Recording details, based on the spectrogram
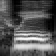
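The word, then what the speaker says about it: Thuy: like that by uh twee right there i know it looks like it's t-h-u-y but it's actually pronounced twee and thankfully the artist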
